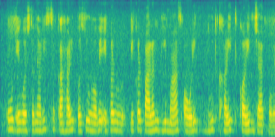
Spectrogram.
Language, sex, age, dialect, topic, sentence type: Bhojpuri, female, 18-24, Northern, agriculture, statement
